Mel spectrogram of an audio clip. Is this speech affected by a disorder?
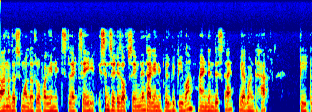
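No.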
